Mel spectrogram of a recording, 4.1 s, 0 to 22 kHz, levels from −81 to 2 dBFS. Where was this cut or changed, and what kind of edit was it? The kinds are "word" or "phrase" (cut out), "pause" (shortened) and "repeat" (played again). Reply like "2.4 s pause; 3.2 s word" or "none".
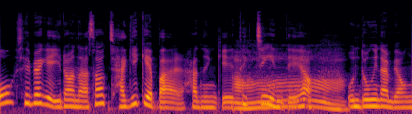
1.1 s word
